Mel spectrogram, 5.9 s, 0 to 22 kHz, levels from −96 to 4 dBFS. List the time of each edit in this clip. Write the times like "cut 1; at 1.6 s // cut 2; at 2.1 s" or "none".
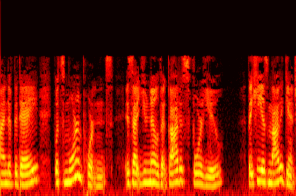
cut 1; at 1.0 s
